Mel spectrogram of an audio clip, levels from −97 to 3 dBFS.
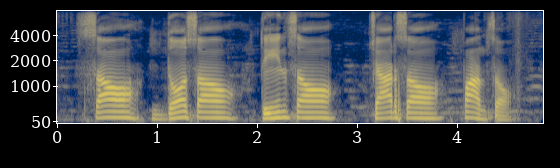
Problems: constant background noise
